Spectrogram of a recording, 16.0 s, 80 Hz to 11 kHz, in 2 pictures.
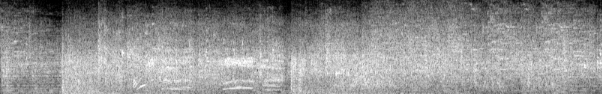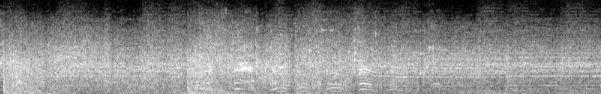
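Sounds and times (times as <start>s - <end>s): dramatic music: 0.0s - 16.0s
explosion booms: 0.8s - 3.0s, 3.8s - 6.3s, 8.0s - 14.7s
sudden loud hits: 0.8s - 3.0s, 8.0s - 14.7s
people screaming: 1.7s - 3.9s, 10.6s - 14.0s.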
